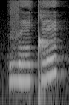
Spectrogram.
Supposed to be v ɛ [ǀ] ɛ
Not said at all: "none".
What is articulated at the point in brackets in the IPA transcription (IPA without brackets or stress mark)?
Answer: ǃ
